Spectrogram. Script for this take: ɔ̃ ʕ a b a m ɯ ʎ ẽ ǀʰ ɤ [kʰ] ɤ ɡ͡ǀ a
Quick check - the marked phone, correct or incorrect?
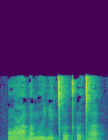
correct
